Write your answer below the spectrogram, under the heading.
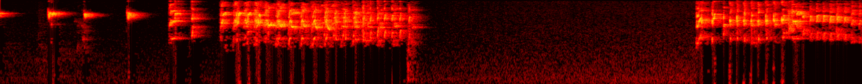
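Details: Fischer's lovebird song, said to stimulate mating: a few separate shrill high chirps, then a long dense burst of rapid scratchy twittering, a short pause, and the fast chatter starting again.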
